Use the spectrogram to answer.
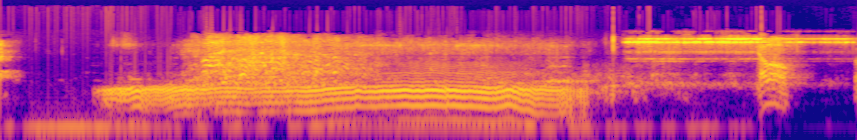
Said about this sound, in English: I'll get the phone. I wonder who's calling it.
